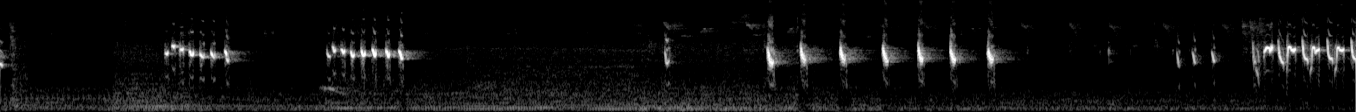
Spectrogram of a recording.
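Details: Sooty-headed bulbul, uplik-uplik style, recorded for luring and tutoring kept birds. Two short bubbling bursts, then a spaced row of six clipped notes, then a closing rapid trill, separated by quiet pauses.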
